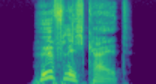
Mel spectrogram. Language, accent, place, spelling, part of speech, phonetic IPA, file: German, Germany, Berlin, Höflichkeit, noun, [ˈhøːflɪçkaɪ̯t], De-Höflichkeit.ogg
- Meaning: 1. courtesy, politeness, courtliness (the state of being polite) 2. courtesy, politeness (an act of politeness)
